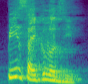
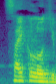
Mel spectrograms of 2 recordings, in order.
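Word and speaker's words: psychology: তারপরে আপনারা অনেকে এটাকে বলেন পি সাইকোলজি মনে রাখবেন এস এর পূর্বে পি আর উচ্চারণ হয় না এটা মূলত হবে সাইকোলজিক্যাল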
